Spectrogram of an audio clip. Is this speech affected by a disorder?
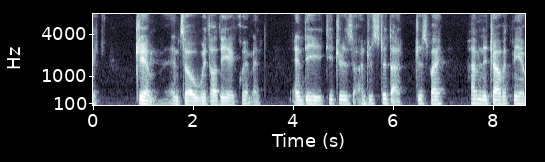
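Yes: cerebral palsy; present from birth.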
